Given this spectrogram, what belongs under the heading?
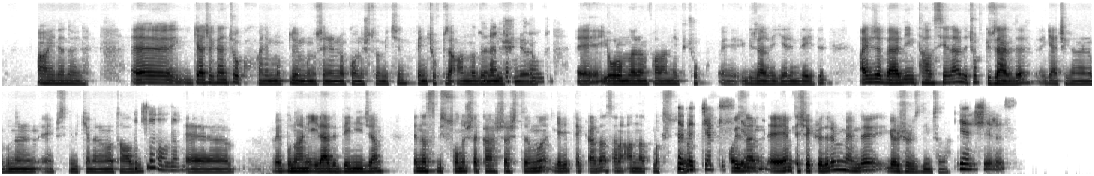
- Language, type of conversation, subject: Turkish, advice, Gün içindeki stresi azaltıp gece daha rahat uykuya nasıl geçebilirim?
- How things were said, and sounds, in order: tapping; other background noise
